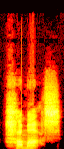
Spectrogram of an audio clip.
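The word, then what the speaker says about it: חמס: Hebrew word h 2555 and it literally is pronounced Hamas so I just wanted to point that out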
